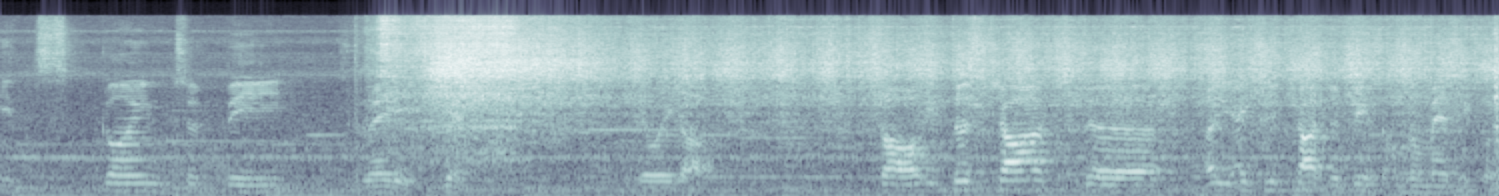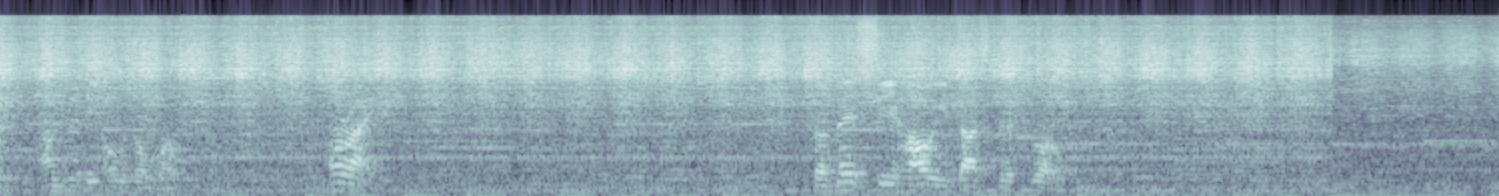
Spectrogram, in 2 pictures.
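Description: A coffee roaster hums steadily.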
